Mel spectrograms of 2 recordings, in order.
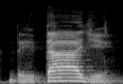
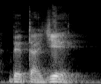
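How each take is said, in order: First: The stress is on the middle syllable. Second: The stress is on the last syllable. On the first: The speaker calls it right. "la sílaba tónica es la, la de en medio, ta" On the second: The speaker calls it wrong. "Y si fuera en, en la última sílaba, en Y, sería detallé. Y no"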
